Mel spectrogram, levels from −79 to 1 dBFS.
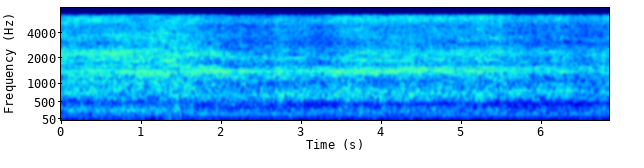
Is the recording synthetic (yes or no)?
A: yes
